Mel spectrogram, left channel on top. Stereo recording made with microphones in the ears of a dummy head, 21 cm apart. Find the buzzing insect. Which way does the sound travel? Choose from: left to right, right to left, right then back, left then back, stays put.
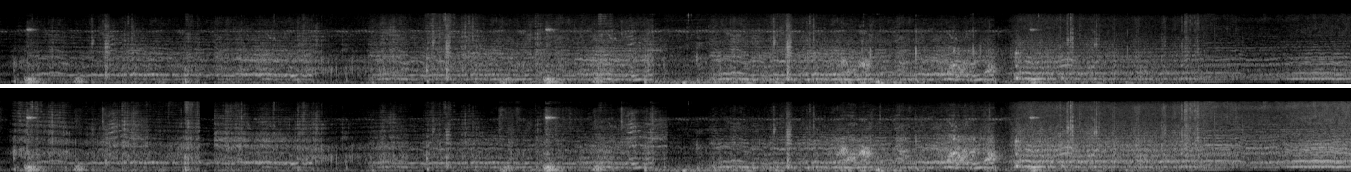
left to right.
